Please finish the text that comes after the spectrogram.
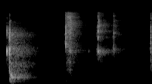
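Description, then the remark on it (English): A beer can cracks open with a sharp, bright pop, followed by a few short bursts of fizzing hiss in an uneven rhythm. No one speaks. “And this is a very delicious beer, and I cannot wait to crack it with you, albeit from the other side of the country,”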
